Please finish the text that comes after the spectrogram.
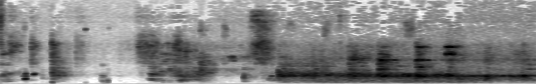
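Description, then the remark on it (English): A few short clattering bursts give way to the steady, loud rumbling roar of a subway train running on rails, which continues without a break to the end. “It's y'all in the subway?”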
